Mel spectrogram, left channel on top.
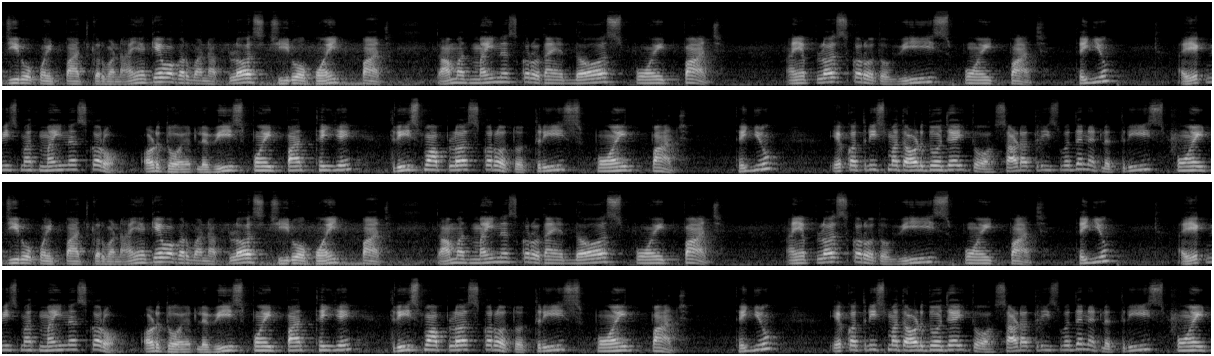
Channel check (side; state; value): both; identical; correlation 1.00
